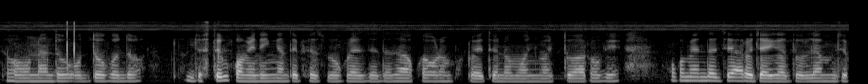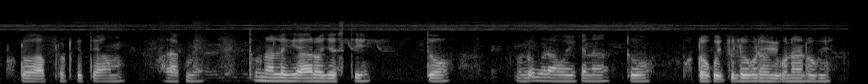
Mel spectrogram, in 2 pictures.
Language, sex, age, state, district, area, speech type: Santali, male, 18-30, West Bengal, Birbhum, rural, spontaneous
